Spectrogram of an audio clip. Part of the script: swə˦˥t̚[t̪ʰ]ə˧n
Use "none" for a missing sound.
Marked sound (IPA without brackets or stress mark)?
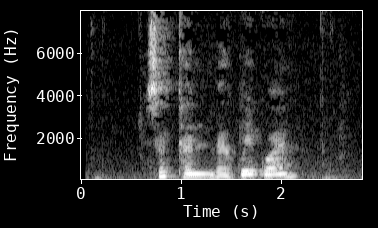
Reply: t̪ʰ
